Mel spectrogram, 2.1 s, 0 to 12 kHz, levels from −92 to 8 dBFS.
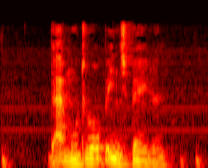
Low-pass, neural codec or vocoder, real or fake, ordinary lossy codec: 7.2 kHz; none; real; MP3, 96 kbps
